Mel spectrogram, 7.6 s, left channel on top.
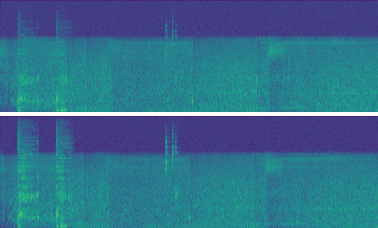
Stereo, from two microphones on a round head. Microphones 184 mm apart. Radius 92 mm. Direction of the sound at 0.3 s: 60° right (ahead or behind).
